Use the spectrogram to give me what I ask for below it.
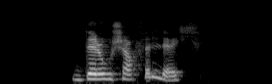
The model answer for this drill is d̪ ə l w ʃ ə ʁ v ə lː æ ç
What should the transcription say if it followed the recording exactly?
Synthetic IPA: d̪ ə ɾ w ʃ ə ʁ f ə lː æ ç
